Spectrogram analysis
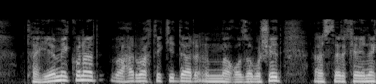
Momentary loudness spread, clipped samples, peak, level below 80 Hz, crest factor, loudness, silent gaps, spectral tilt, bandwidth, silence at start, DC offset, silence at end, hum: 6 LU; under 0.1%; -4 dBFS; -48 dBFS; 14 dB; -18 LUFS; none; -7 dB/octave; 8.8 kHz; 0.25 s; under 0.1%; 0 s; none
